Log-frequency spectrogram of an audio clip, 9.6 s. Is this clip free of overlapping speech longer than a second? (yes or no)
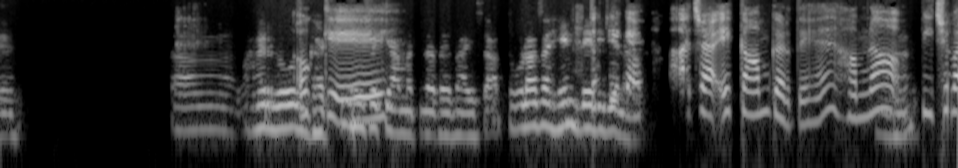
yes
